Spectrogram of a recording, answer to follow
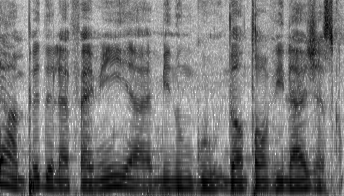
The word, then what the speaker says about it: Minoungou: peu de la famille Minungu dans ton village? Est-ce qu'on ne t'a pas régné? Non, du tout, parce que en famille, la prononciation reste le même. Ah, on prononce pas le N.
